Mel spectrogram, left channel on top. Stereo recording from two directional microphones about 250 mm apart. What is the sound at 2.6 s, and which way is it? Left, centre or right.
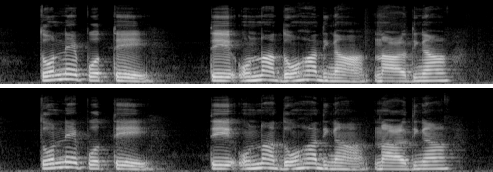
Speech, centre.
